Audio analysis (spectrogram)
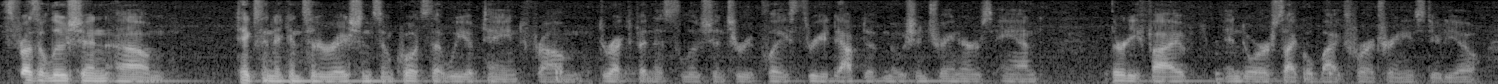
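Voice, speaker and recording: A man with a deep voice, a parks staff member presenting an item at a public meeting in a plainspoken way with many ums and uhs, through a meeting microphone. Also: level tone, fairly quick. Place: meeting room. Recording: echoey meeting room audio with hum.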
